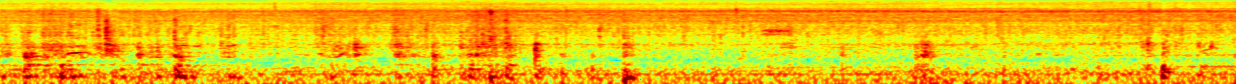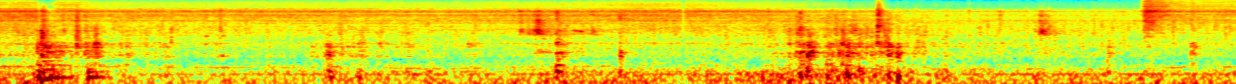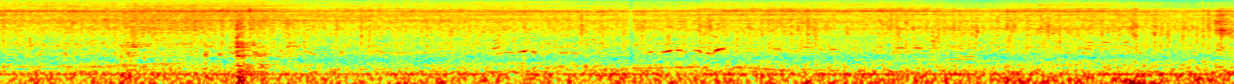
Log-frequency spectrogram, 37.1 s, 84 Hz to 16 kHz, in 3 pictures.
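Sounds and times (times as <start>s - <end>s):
metal clanks and knocks: 0.0s - 6.6s
heavy diesel machinery running: 0.0s - 37.0s.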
